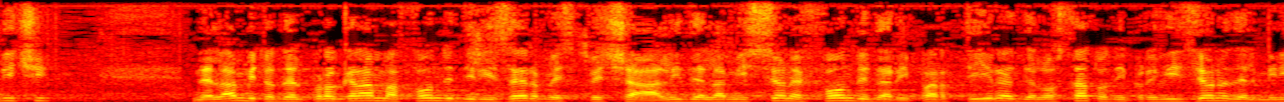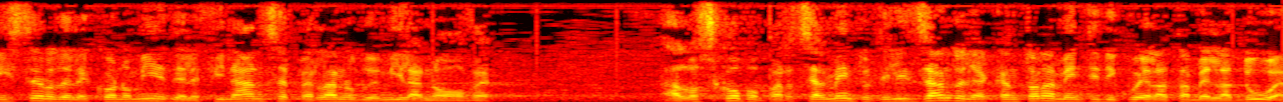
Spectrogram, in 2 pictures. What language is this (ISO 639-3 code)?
ita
